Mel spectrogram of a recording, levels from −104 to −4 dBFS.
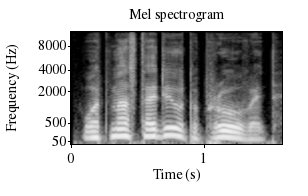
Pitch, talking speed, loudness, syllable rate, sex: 140 Hz, 265 wpm, -16 LUFS, 5.6 syllables/s, male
